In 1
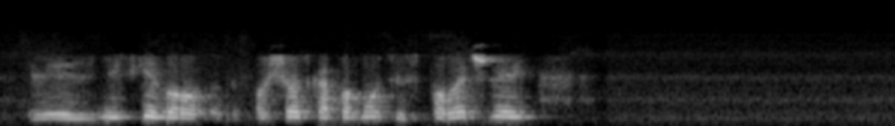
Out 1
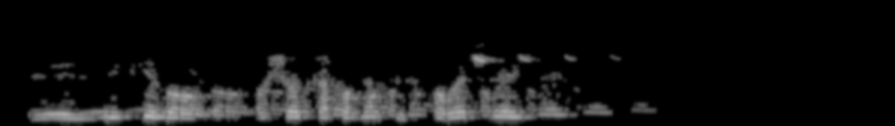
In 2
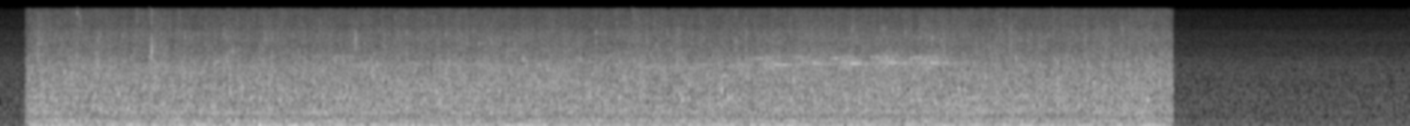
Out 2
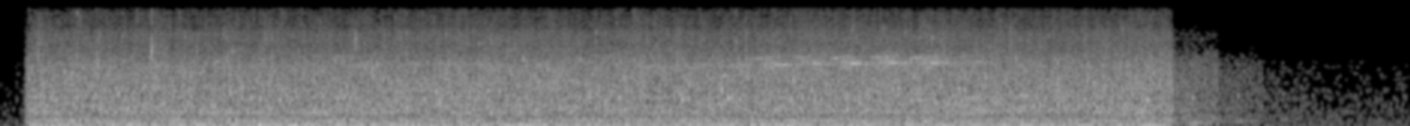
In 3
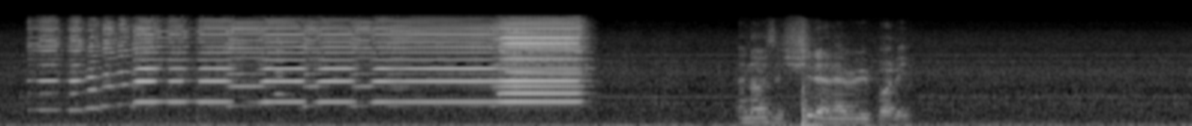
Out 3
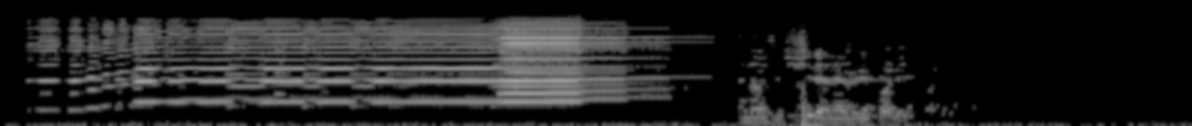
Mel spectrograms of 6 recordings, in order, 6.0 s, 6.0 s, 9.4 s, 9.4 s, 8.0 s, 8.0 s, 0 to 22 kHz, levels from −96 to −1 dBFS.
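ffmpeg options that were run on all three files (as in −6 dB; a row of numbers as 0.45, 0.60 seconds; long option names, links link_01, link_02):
-filter_complex "[0:a]asplit=5[link_01][link_02][link_03][link_04][link_05];[link_02]adelay=302,afreqshift=67,volume=-11.5dB[link_06];[link_03]adelay=604,afreqshift=134,volume=-19.9dB[link_07];[link_04]adelay=906,afreqshift=201,volume=-28.3dB[link_08];[link_05]adelay=1208,afreqshift=268,volume=-36.7dB[link_09];[link_01][link_06][link_07][link_08][link_09]amix=inputs=5:normalize=0,afftfilt=real='re*gte(hypot(re,im),0.00794)':imag='im*gte(hypot(re,im),0.00794)':win_size=1024:overlap=0.75,volume=-4.5dB"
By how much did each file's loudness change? −4.5, −4.0, −4.0 LU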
